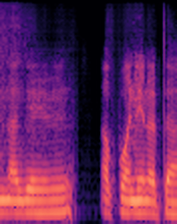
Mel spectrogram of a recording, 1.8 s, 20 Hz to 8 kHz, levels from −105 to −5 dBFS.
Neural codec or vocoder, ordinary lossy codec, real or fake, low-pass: codec, 16 kHz, 0.5 kbps, X-Codec, HuBERT features, trained on general audio; none; fake; none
